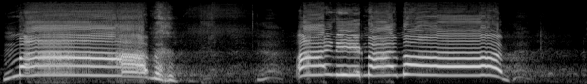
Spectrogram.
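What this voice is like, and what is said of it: Yelling for mom. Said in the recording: “I'm yelling for my mom”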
